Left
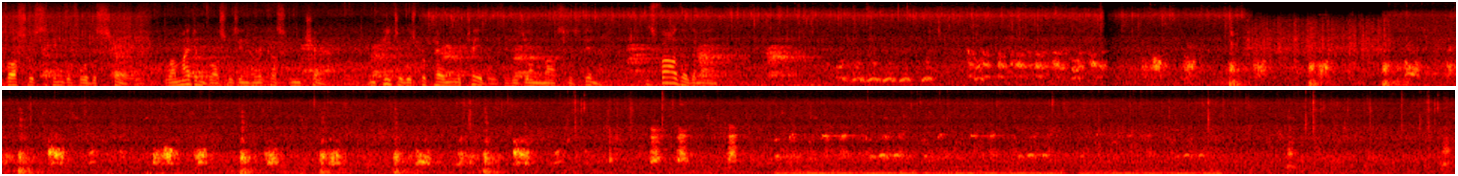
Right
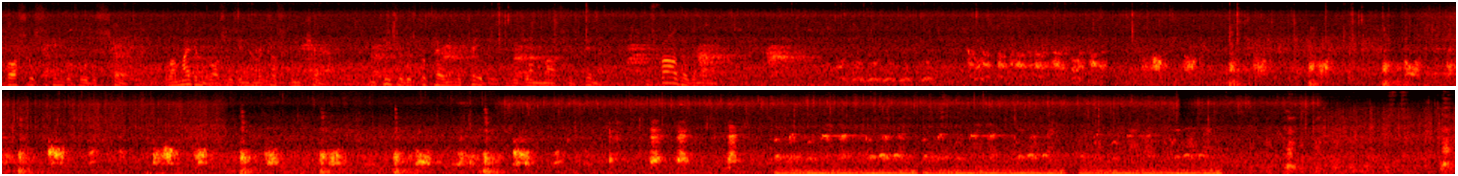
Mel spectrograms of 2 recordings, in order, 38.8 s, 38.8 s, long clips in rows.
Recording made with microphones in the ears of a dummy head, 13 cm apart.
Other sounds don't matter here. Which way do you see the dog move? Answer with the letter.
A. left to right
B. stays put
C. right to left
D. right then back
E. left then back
A.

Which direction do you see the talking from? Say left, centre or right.
left.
